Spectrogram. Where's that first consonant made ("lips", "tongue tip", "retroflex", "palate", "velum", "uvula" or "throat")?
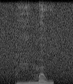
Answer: lips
